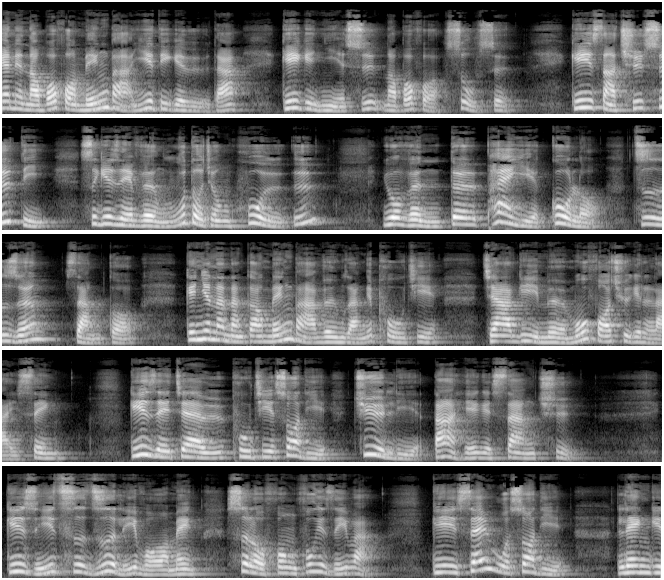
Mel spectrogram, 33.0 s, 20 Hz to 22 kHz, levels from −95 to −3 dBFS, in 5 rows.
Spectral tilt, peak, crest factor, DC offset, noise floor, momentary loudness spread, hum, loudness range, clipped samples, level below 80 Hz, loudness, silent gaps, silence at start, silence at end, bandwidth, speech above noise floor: -2.5 dB/octave; 0 dBFS; 16 dB; under 0.1%; -56 dBFS; 11 LU; none; 3 LU; under 0.1%; -66 dBFS; -16 LUFS; none; 0 s; 0 s; 16.5 kHz; 39 dB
